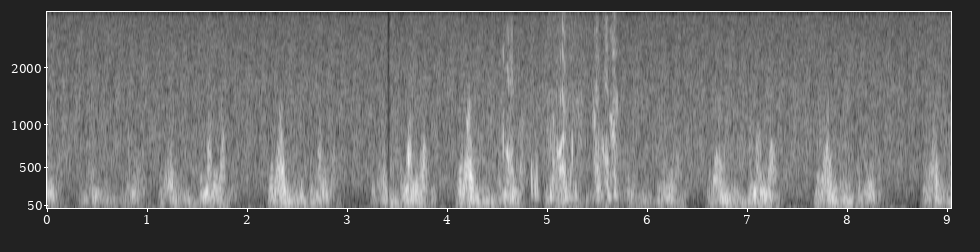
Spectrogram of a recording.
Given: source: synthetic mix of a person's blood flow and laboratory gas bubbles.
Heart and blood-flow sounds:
Doppler ultrasound of blood flow; precordium
4.53-4.78 s: bubbles
4.81-4.94 s: bubbles
4.99-5.36 s: bubbles
5.44-5.72 s: bubbles
From the record:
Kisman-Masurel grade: 212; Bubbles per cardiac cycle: several, 3 to 8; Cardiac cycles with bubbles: 1 to 10%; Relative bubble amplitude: moderate (0.250 to 0.450); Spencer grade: 1 (occasional bubble signal discernible with the cardiac motion signal, with majority of cardiac periods free of bubbles); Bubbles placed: anywhere in the cardiac cycle

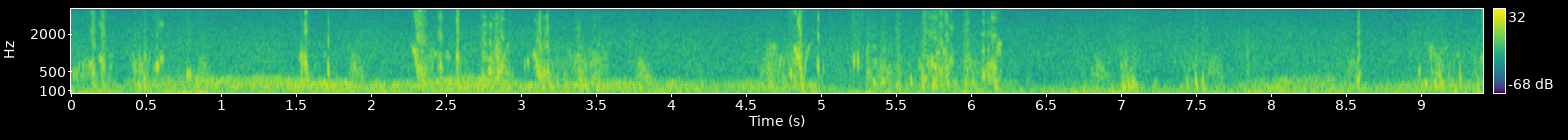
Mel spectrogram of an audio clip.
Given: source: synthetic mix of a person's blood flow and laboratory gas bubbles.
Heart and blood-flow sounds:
Doppler ultrasound of blood flow; subclavian vein
0.00-0.30 s: bubbles
0.39-0.64 s: bubbles
0.76-0.83 s: bubbles
1.52-1.66 s: bubbles
1.68-1.77 s: bubbles
2.27-2.65 s: bubbles
2.74-2.96 s: bubbles
3.02-3.60 s: bubbles
3.81-3.87 s: bubbles
4.63-5.06 s: bubbles
5.19-6.22 s: bubbles
6.98-7.13 s: bubbles
7.41-7.59 s: bubbles
8.56-8.64 s: bubbles
8.97-9.30 s: bubbles
9.34-9.42 s: bubbles
From the record:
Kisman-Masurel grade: 243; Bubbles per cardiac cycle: several, 3 to 8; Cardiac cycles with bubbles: 100%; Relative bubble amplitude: loud (0.450 to 0.775); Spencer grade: 3 (all of the cardiac periods contain showers or single bubble signals, but not dominating or overriding the cardiac motion signals); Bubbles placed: anywhere in the cardiac cycle

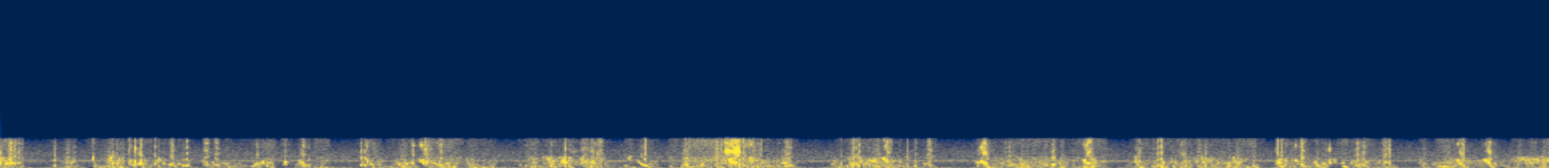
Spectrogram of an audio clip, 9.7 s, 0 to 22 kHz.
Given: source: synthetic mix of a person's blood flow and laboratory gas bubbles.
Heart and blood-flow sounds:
Doppler ultrasound of blood flow; precordium
0.00-0.18 s: bubbles
0.31-0.49 s: bubbles
0.54-1.22 s: bubbles
1.26-2.06 s: bubbles
2.22-3.11 s: bubbles
3.22-3.83 s: bubbles
3.89-4.13 s: bubbles
4.17-5.01 s: bubbles
5.21-5.86 s: bubbles
6.08-6.93 s: bubbles
7.06-7.91 s: bubbles
7.97-8.74 s: bubbles
8.84-9.69 s: bubbles
From the record:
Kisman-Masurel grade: 444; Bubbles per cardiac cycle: continuous sound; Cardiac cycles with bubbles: 100%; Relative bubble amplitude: maximal (0.775 to 0.999); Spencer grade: 4 (maximum detectable bubble signal sounding continuously throughout systole and diastole of every cardiac period, and overriding the amplitude of the normal cardiac signals); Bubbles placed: anywhere in the cardiac cycle

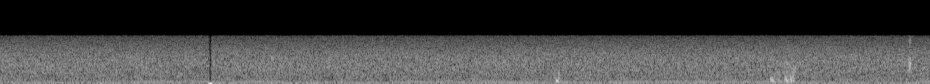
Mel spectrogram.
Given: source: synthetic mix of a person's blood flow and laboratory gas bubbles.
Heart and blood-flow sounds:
Doppler ultrasound of blood flow; subclavian vein
2.70-2.75 s: bubbles
5.51-5.63 s: bubbles
7.68-8.07 s: bubbles
9.06-9.13 s: bubbles
From the record:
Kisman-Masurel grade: 123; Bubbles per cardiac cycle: 1 to 2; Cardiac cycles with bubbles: 10 to 50%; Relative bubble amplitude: loud (0.450 to 0.775); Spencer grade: 2 (many but less than half of the cardiac periods contain bubble signals, singularly or in groups); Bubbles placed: anywhere in the cardiac cycle

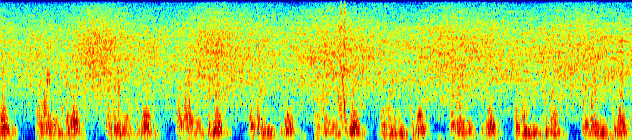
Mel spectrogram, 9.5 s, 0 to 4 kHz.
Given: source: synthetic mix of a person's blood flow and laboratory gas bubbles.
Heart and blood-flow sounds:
Doppler ultrasound of blood flow; precordium
5.04-5.21 s: bubbles
From the record:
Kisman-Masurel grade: 112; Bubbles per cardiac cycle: 1 to 2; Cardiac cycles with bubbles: 1 to 10%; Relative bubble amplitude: moderate (0.250 to 0.450); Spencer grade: 1 (occasional bubble signal discernible with the cardiac motion signal, with majority of cardiac periods free of bubbles); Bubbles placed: anywhere in the cardiac cycle

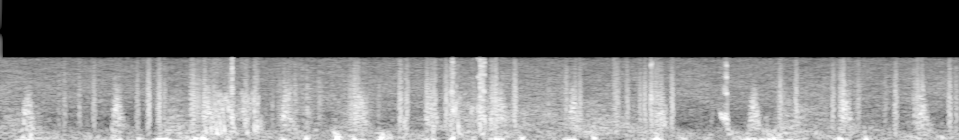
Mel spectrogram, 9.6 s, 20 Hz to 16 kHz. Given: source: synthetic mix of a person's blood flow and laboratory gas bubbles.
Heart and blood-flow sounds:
Doppler ultrasound of blood flow; subclavian vein
2.03-2.65 s: bubbles
4.02-4.09 s: bubbles
4.30-4.38 s: bubbles
4.48-4.66 s: bubbles
4.69-4.94 s: bubbles
6.49-6.54 s: bubbles
7.18-7.33 s: bubbles
7.60-7.72 s: bubbles
From the record:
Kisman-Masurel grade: 222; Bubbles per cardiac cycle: several, 3 to 8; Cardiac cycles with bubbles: 10 to 50%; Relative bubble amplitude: moderate (0.250 to 0.450); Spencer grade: 2 (many but less than half of the cardiac periods contain bubble signals, singularly or in groups); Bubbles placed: anywhere in the cardiac cycle

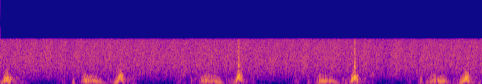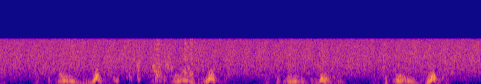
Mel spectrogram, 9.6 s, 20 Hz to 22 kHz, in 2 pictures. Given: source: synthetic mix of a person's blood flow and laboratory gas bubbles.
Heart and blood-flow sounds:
Doppler ultrasound of blood flow; precordium
5.92-6.01 s: bubbles
6.10-6.23 s: bubbles
6.33-6.56 s: bubbles
6.62-6.78 s: bubbles
From the record:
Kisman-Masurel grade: 221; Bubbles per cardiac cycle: several, 3 to 8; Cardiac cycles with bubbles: 10 to 50%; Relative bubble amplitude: barely perceptible (0.100 to 0.250); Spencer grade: 2 (many but less than half of the cardiac periods contain bubble signals, singularly or in groups); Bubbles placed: only in the low amplitude regions of the cardiac cycle

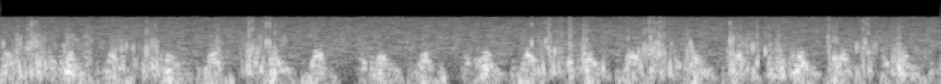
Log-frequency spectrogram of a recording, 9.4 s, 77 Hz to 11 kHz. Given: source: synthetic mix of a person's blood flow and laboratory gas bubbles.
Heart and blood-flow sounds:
Doppler ultrasound of blood flow; precordium
0.00-0.07 s: bubbles
0.12-0.57 s: bubbles
0.62-0.93 s: bubbles
1.08-1.62 s: bubbles
2.06-2.25 s: bubbles
2.38-2.88 s: bubbles
5.23-5.93 s: bubbles
6.00-6.08 s: bubbles
6.26-6.33 s: bubbles
6.36-6.76 s: bubbles
6.84-6.97 s: bubbles
7.25-7.99 s: bubbles
8.26-8.51 s: bubbles
8.54-8.79 s: bubbles
8.89-9.06 s: bubbles
From the record:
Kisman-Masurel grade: 332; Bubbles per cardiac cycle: rolling drumbeat, 9 or more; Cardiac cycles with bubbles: 50 to 99%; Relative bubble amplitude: moderate (0.250 to 0.450); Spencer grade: 3 (all of the cardiac periods contain showers or single bubble signals, but not dominating or overriding the cardiac motion signals); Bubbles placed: anywhere in the cardiac cycle

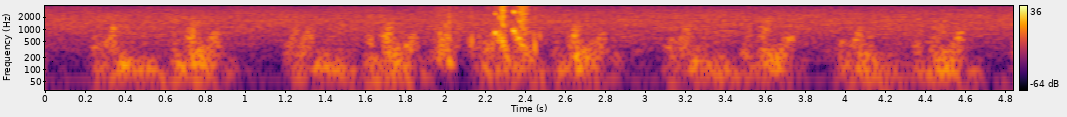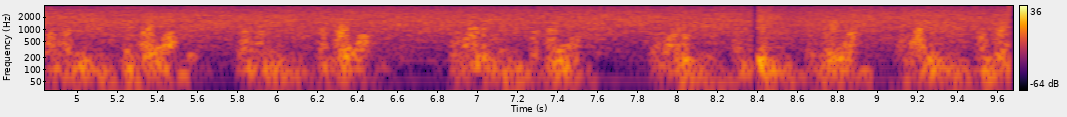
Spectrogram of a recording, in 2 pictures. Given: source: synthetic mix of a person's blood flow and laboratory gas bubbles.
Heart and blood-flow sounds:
Doppler ultrasound of blood flow; precordium
1.95-2.17 s: bubbles
2.20-2.51 s: bubbles
From the record:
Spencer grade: 1 (occasional bubble signal discernible with the cardiac motion signal, with majority of cardiac periods free of bubbles); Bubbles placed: only in the low amplitude regions of the cardiac cycle

